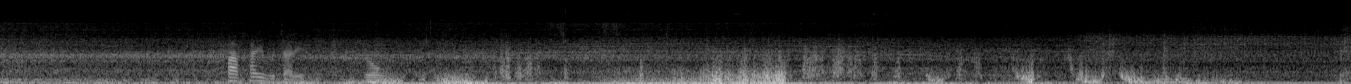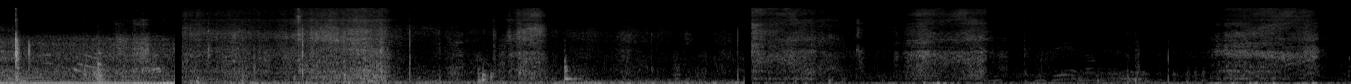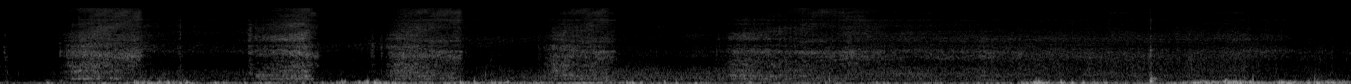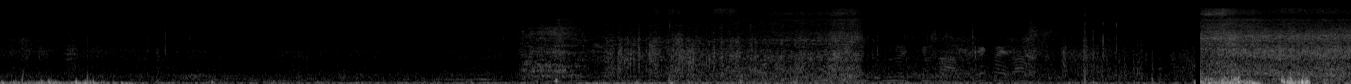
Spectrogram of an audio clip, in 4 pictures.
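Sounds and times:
vehicle rumbling slowly: 0:00.0 - 0:16.4
shovel scraping wet snow: 0:14.7 - 0:19.1, 0:21.0 - 0:23.7, 0:25.5 - 0:26.9, 0:27.6 - 0:39.9, 0:45.6 - 0:51.2, 0:52.6 - 0:54.0.

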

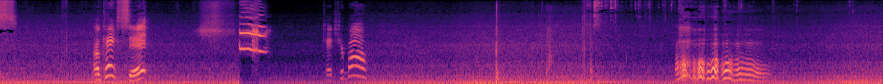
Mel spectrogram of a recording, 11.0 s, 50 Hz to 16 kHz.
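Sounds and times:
rubber dog toy squeak: 0:03.0 - 0:03.4.

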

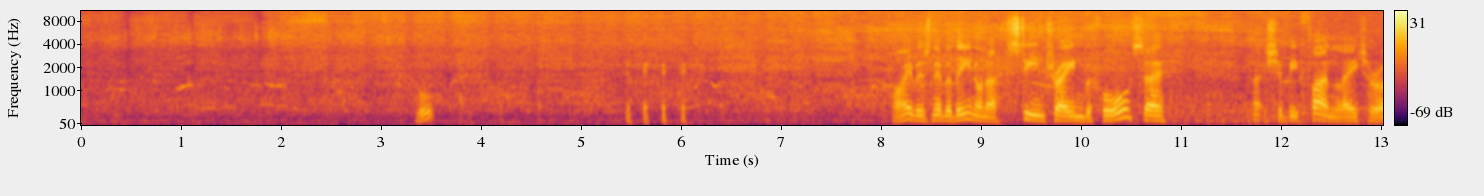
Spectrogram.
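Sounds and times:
steam locomotive hissing: 0:00.0 - 0:13.0
man laughing: 0:05.4 - 0:06.2.

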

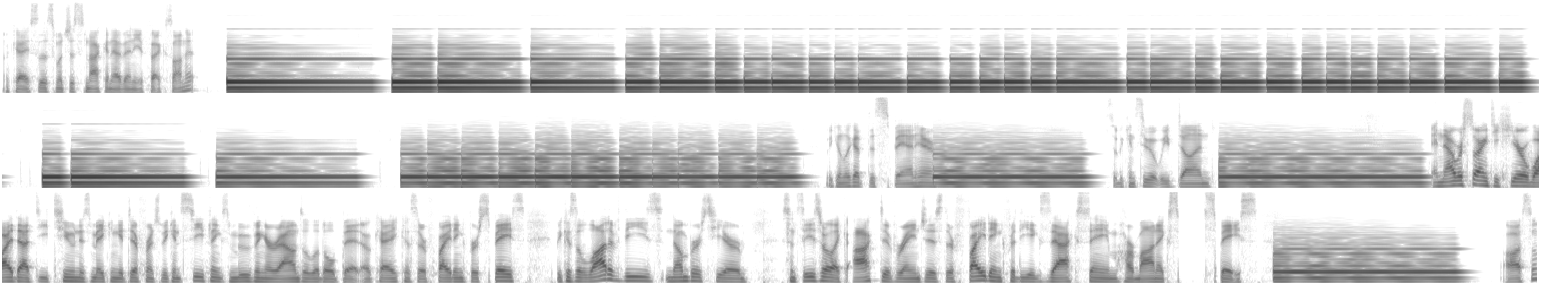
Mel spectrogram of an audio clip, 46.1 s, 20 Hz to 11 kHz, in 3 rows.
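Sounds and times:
distorted low synth organ note: 0:02.3 - 0:23.4, 0:24.7 - 0:26.3, 0:27.6 - 0:29.7, 0:43.5 - 0:45.4.

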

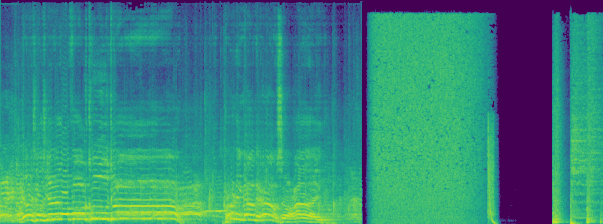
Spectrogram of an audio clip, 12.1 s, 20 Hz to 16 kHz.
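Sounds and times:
television static hiss: 0:07.4 - 0:09.6.

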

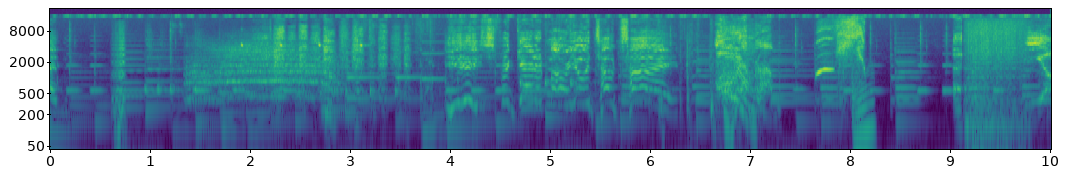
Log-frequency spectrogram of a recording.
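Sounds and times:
cartoon background music: 0:00.0 - 0:10.0
character laughing raspily: 0:02.1 - 0:03.9.

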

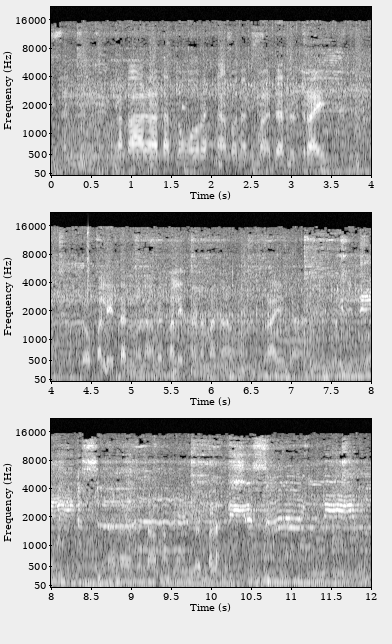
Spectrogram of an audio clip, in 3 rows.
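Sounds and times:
music with stepping bass line: 0:00.0 - 0:12.0.

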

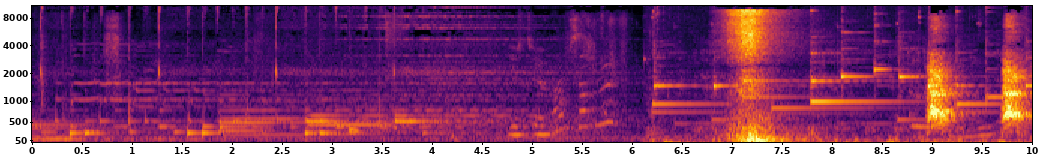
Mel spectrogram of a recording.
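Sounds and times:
soft background music: 0:00.0 - 0:10.0
dog barks: 0:08.9 - 0:10.0.

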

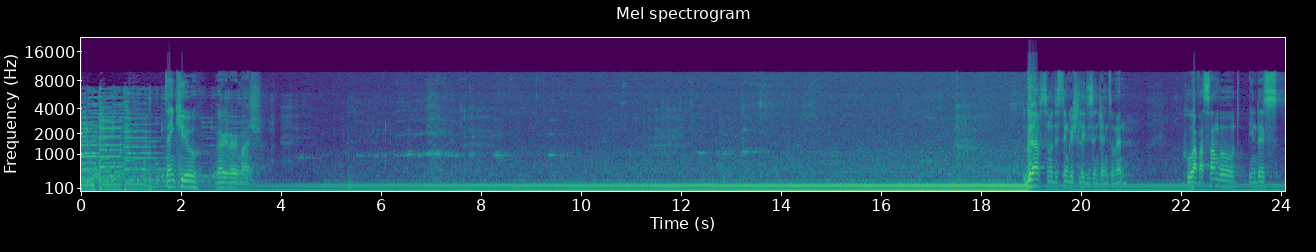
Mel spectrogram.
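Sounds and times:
low electrical hum: 0:00.0 - 0:24.0
faint murmurs: 0:03.3 - 0:14.4.

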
